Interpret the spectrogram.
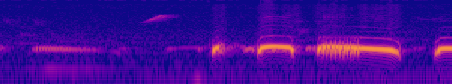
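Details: Spotted dove of the field-voice style, played to lure wild doves home, giving low hollow coos: a soft drawn note, then three louder rounded coos in quick succession, the last long and steady.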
